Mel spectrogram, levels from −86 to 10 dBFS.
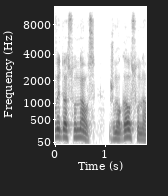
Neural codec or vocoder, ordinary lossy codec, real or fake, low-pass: vocoder, 48 kHz, 128 mel bands, Vocos; MP3, 96 kbps; fake; 10.8 kHz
